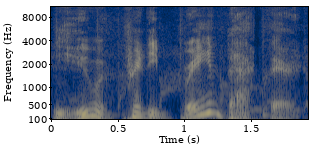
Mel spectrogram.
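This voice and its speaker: Earnest, supportive teen male reader, script drama, bright tone, extremely lively intonation. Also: deep voice, normal speed, faint music behind, full character voice.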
